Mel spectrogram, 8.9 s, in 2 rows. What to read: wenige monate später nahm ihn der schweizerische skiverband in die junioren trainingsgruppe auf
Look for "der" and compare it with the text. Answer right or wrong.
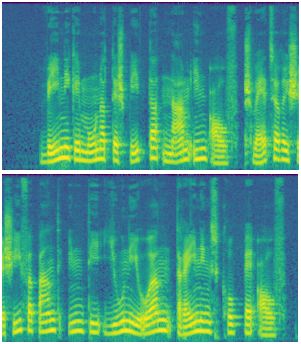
wrong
